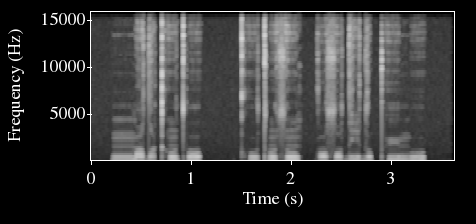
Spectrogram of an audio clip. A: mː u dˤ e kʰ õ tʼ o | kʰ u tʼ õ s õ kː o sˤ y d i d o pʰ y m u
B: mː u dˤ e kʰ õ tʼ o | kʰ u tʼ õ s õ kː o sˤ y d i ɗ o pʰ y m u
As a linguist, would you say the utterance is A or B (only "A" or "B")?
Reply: A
